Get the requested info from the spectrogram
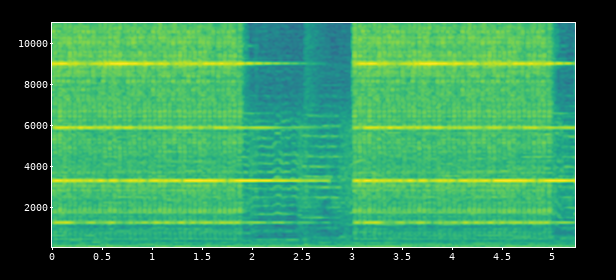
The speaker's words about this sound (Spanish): Vamos a arrancar con cosas como, por ejemplo, la telefonía. El teléfono de línea.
